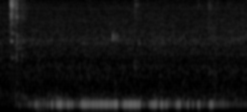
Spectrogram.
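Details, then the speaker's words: LG ThinQ MEGA Ultimate washer on the Shoe Wash cycle, cold water, no spin, pre-wash on: quiet high-pitched squeaking chirps from the drum over a faint hum, source unknown. "Oh, yeah. It's kind of squeaking in there. You can hear it."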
